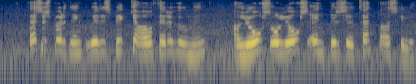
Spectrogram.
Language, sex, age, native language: Icelandic, female, 50-59, Icelandic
